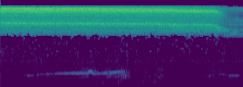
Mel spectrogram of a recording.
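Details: Golden-web spider holding a black cicada on Amami Oshima, Japan: steady piercing high buzz that suddenly weakens and fades near the end, with a soft low tone wavering beneath it early on.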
